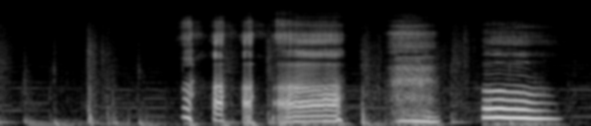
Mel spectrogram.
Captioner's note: laughs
